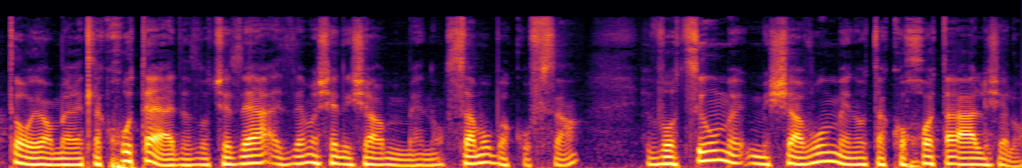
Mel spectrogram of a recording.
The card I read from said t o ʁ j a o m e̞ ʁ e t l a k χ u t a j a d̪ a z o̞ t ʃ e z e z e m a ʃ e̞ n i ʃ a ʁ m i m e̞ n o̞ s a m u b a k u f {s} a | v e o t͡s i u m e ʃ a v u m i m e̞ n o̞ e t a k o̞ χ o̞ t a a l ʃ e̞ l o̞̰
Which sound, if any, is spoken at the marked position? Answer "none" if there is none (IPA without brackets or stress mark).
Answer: s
